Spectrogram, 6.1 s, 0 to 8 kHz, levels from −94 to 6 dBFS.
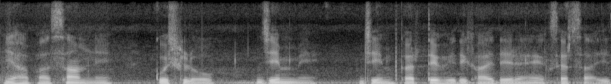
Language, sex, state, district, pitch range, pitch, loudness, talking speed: Hindi, male, Madhya Pradesh, Umaria, 105-120 Hz, 110 Hz, -21 LUFS, 155 wpm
